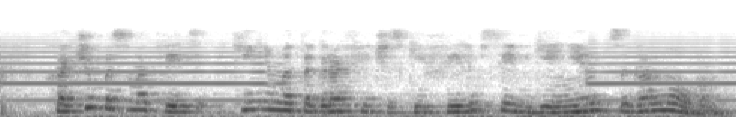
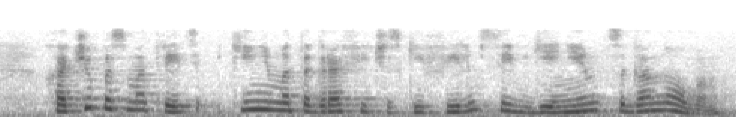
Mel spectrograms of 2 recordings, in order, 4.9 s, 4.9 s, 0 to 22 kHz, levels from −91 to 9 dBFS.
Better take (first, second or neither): second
